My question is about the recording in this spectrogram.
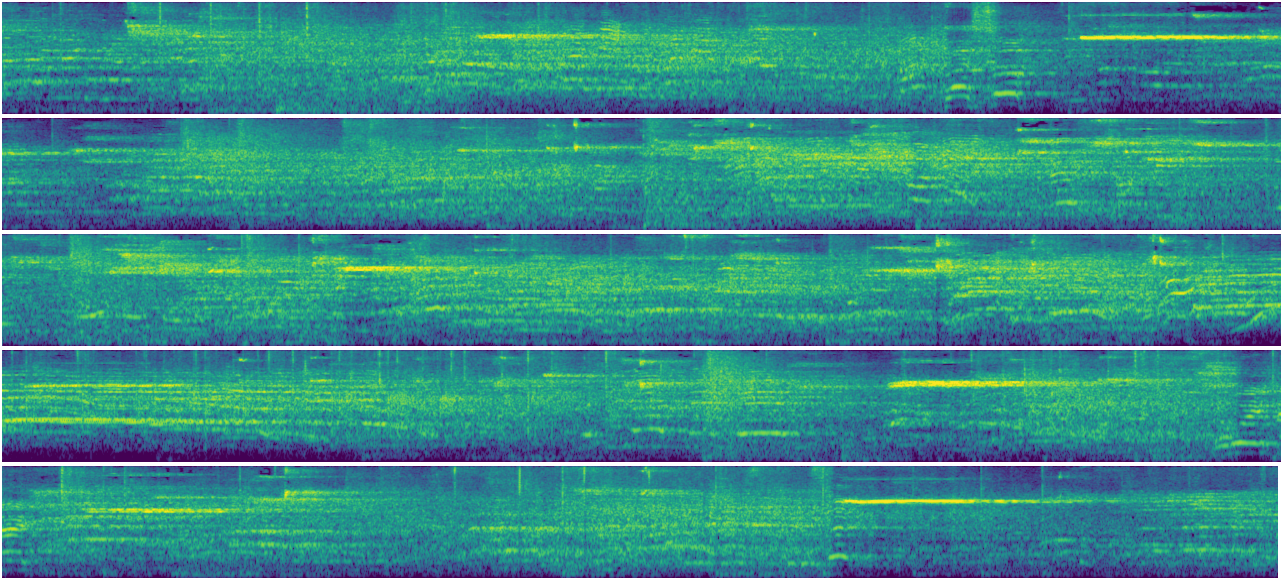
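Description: Indoor volleyball play in a gym: the ball being struck and hitting the floor, players calling to each other and spectators talking, all echoing in the large hall. Short high squeaks or whistle tones come several times.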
